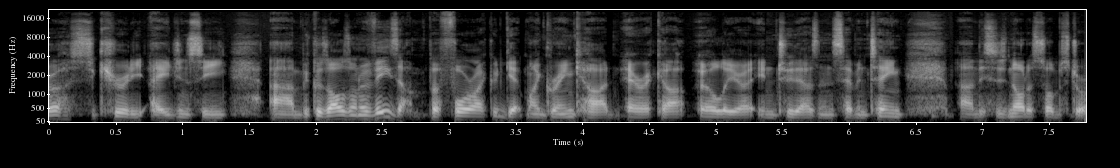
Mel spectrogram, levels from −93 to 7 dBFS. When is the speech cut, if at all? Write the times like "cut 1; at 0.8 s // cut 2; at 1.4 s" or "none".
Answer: cut 1; at 4.3 s // cut 2; at 6.8 s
